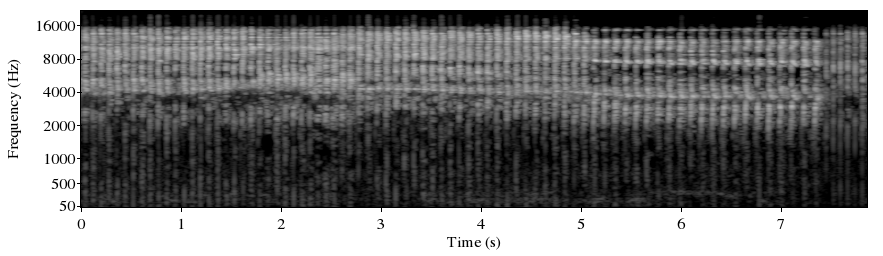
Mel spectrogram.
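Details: A lovebird's ngekek chatter, meant to draw in rivals and make them chatter back: a steady, very rapid, high-pitched rattling trill with little variation, weakening only in the final half second.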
